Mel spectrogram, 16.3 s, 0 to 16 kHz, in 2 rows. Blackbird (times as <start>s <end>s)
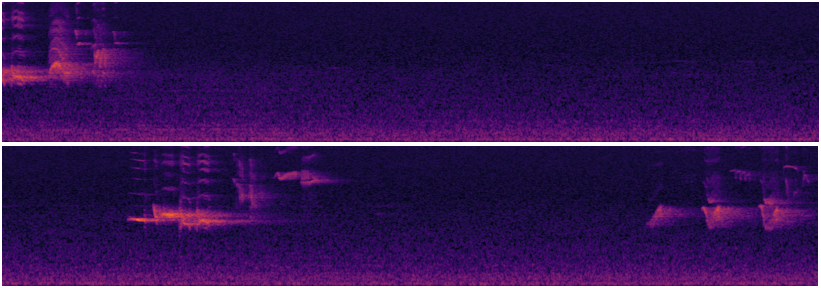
0.0s 1.3s, 9.5s 11.5s, 14.7s 16.3s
